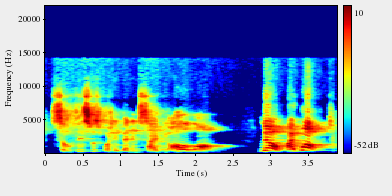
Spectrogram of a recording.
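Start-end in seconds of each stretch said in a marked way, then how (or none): 2.8-3.7 loud, high, defiant scream. The narrator refusing her, just before being pulled toward the piano, screamed. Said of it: "I screamed".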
